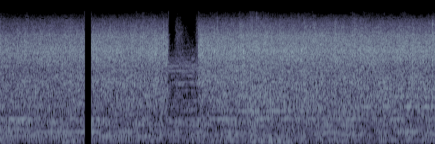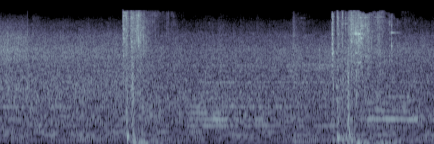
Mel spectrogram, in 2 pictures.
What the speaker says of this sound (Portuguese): Essa chuvarada tá foda.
